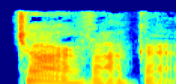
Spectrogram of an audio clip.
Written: charvaka

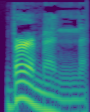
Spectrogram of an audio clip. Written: Burman

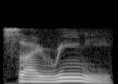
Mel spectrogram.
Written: Cyrene

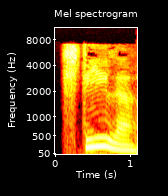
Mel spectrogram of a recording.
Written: stela

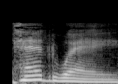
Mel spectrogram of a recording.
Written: pedway

